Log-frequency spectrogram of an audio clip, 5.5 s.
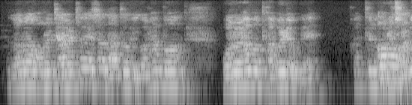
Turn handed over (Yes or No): Yes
